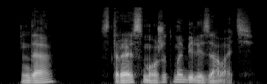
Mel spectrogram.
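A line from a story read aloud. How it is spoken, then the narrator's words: Calm. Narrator (Russian): сказал спокойно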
